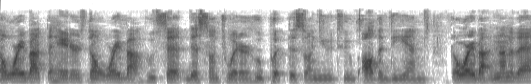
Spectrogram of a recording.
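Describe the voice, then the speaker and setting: A fairly high-pitched man, animated and very fast, with ordinary pitch variation against a quiet background. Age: 20s. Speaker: TikTok creator. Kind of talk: social media commentary.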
